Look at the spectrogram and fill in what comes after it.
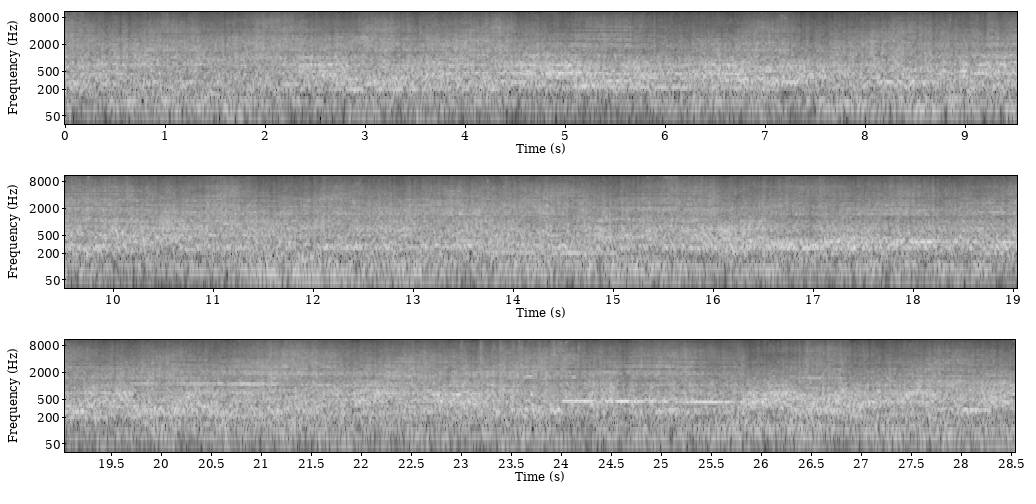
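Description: Freight train cars rolling past at close range: a steady rumble of wheels, clicking rhythmically over rail joints, with a few brief wheel squeals.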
